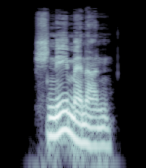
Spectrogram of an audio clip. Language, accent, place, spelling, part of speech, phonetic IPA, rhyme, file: German, Germany, Berlin, Schneemännern, noun, [ˈʃneːˌmɛnɐn], -eːmɛnɐn, De-Schneemännern.ogg
- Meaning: dative plural of Schneemann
